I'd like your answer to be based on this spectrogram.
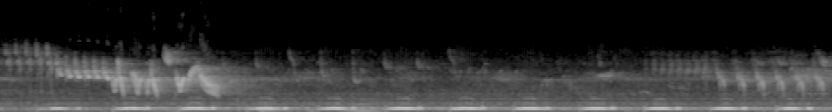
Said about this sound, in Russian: Это лесной голубь Клинтух. Его воркование услышишь только в старом глухом лесу. Голубоватое оперение Клинтуха почти не видно среди густых ветвей.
